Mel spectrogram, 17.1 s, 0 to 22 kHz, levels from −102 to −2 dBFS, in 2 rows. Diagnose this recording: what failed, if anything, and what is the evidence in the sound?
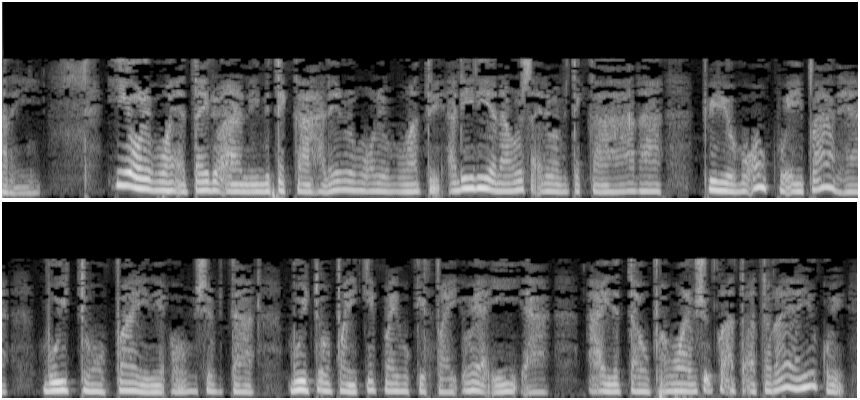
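Codec stage: the speech is hissy and grainy all the way through, with roughened tones and nothing above 6.6 kHz. That's likely heavy Vorbis compression: the treble is quantised so coarsely that fine detail turns into noise, which fits a bitrate of around 17 kbps.

There's also a pre-echo from the same codec, just after "sa airaba", running 5.69 to 5.72 s. About 28 ms of hiss creeps in ahead of an attack, because noise sized for the loud onset spread across the whole block and into the quiet bit before it, softening the hit.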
